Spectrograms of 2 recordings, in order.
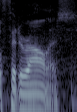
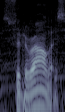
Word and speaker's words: Federalis: Is it Federal or Fidales? It's Federalis. Yeah, people are saying Federalis. But how do you pronounce the E? Less. Less. Okay. Yeah, it sounds very Spanish vibe.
